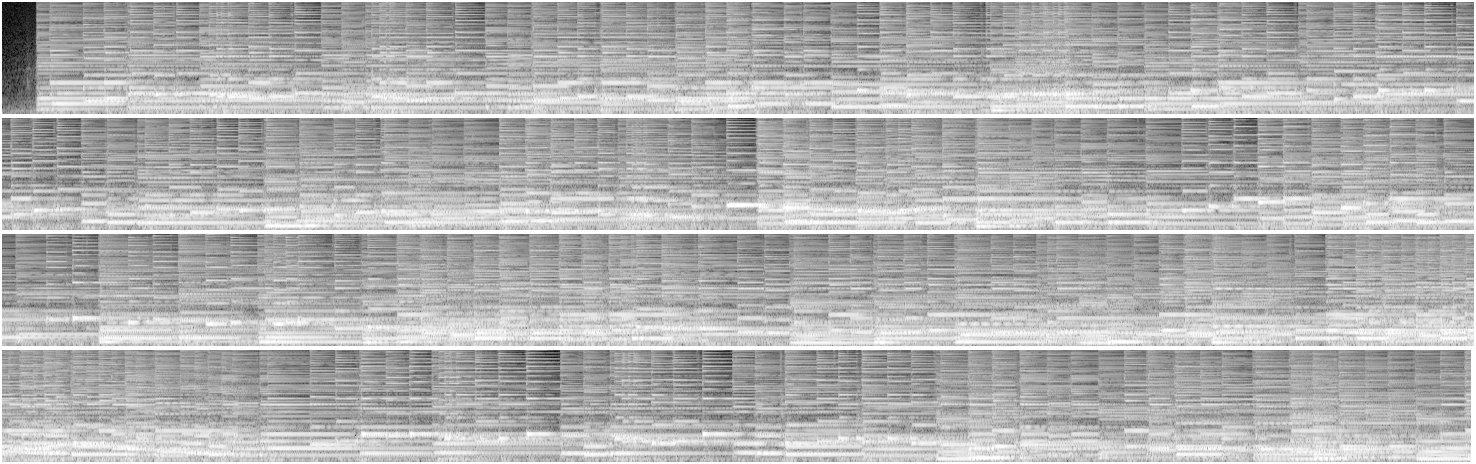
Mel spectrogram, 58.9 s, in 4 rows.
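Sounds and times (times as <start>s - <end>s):
prelude: 0.0s - 58.8s.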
